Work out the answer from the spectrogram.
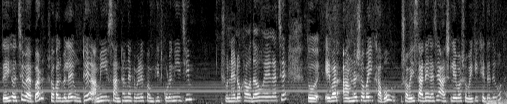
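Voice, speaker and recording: Bengali woman chatting thru a home vlog, pretty high voice, lots of house noise. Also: fairly even intonation, fast talker. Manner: switches to high coaxing talk with a toddler. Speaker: vlogger. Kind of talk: casual family vlog talk. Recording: noisy home ambience.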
